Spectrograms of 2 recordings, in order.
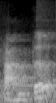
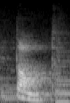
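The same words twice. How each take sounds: First: The word is pronounced with Indonesian sounds. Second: The word is pronounced with French sounds. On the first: "Sama kayak bahasa Indonesia tulisannya tante" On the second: "tapi dibacanya tante"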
